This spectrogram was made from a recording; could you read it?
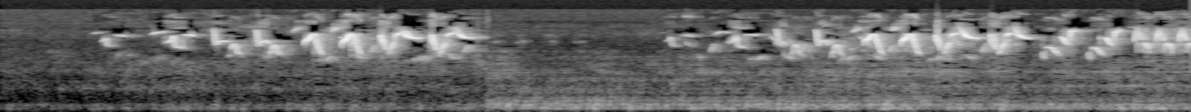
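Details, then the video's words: Lure song of a selendang biru songbird for trapping birds: two rapid high twittering phrases of sharp, varied chirps, each about two seconds, with a low background rumble that grows louder in the second half. "PIKAT SELENDANG BIRU SUARA PANCINGAN"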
